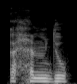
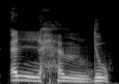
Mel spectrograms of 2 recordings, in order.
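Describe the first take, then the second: First: The L sound before the h is dropped. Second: The L sound before the h is pronounced. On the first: The speaker calls it wrong. "on dit pas ahamdou" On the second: The speaker calls it right. "On dit alhamdou"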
